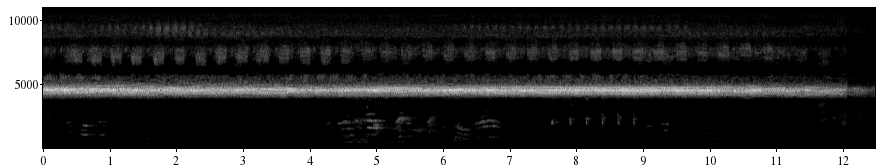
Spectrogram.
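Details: Night chorus of crickets in quiet rural countryside: an unbroken, shrill, evenly pulsing trill, with brief bursts of softer, lower chirping notes from other callers midway and a quick series of short repeated chirps toward the end.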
